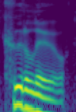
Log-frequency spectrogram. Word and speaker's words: Cthulhu: I hear the commentary track from an episode of the new Twilight Zone written by Harlan Ellison, where Harlan Ellison goes off about how the correct pronunciation is "kudaloo," And I'm like, good for you, Harlan Ellison, but nobody else says that.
